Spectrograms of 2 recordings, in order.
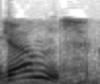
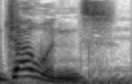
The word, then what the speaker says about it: Jones: I I did Tom Jones. You're not saying Jo. You're saying Tom Jo. Tom Say again. Tom Jones. Tom Joans. Tom Jones. Joan. You're saying Joan. You'll make You've made Jones into two syllables.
